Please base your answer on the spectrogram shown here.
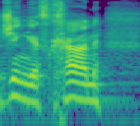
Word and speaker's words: Genghis Khan: Genghis Khan, or as they actually pronounce it in Mongolian, Genghis Khan, was a formidable force of the 13th century.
